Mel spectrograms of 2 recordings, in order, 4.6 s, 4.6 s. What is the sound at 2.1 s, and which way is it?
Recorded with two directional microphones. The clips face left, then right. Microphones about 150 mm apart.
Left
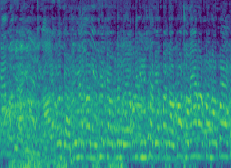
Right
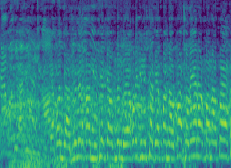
A man's voice, 65° right (ahead or behind).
